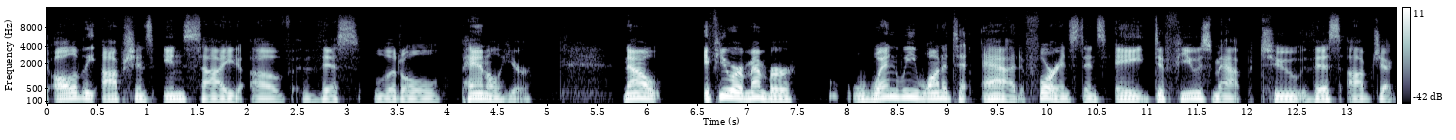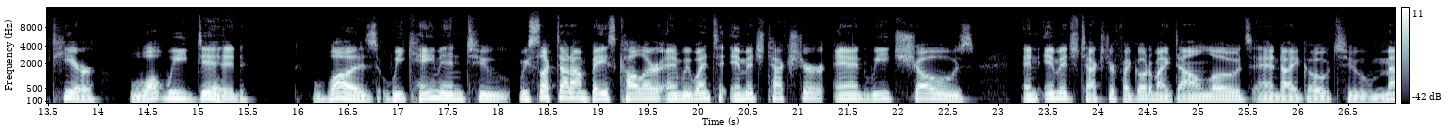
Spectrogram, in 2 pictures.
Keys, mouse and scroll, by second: 4.9 scroll, 6.4-6.8 scroll, 7.2 shift+middle click, 7.7 middle click, 9.2 click, 10.0 middle click, 10.9 middle click, 11.0 middle click, 11.9 middle click, 13.2 shift+middle click, 13.8 middle click, 15.2 middle click, 15.8 middle click, 16.3 click, 16.9 click, 18.1 click, 18.3 click, 20.3 click, 22.2 click, 24.0 click, 24.6 middle click, 24.6 middle click, 25.0 middle click, 25.3 middle click, 25.3 middle click, 25.3 middle click, 26.6 click, 26.7 click.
